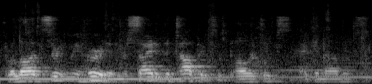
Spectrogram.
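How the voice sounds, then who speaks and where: A man's voice: fairly high pitch, a little fast. A man narrating a devotional puppet show from a script, as a storyteller. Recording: roomy, distant mic, music behind.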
